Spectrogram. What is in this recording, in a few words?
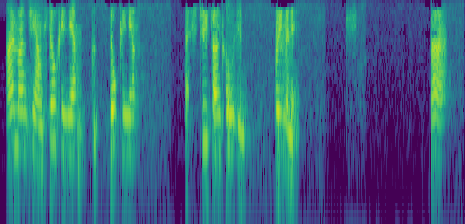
voicemail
